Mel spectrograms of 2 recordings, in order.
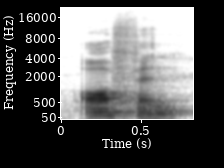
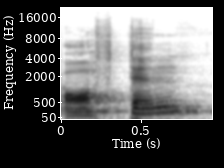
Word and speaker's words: often: desse significado, qualquer sinônimo, often, tá? Eu, você pode falar, tem gente que fala often, often, tem gente que fala often, não tem certo e errado, tá? Os dois jeitos estão certos.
